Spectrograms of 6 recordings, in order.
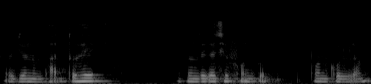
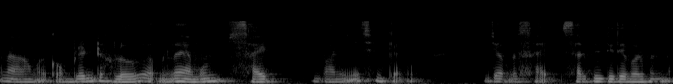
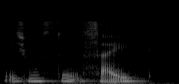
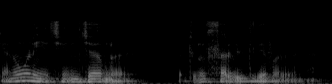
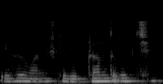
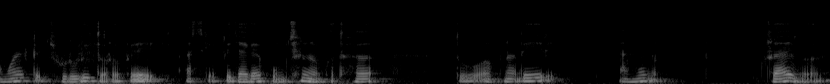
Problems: constant background noise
